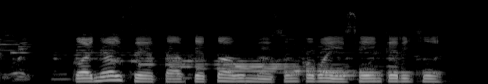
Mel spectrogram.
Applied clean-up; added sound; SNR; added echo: neural mask model RNNoise.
